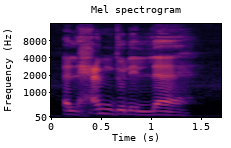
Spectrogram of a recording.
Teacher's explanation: the accent falls upon la but lightly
